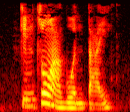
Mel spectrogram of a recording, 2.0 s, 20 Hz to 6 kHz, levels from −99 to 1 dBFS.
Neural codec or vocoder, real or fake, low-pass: none; real; 5.4 kHz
